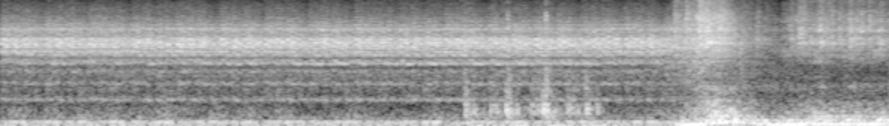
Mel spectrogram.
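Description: A Chevelle's engine cranking steadily on the starter, then catching and running about four and a half seconds in. It is a start after the car has sat for about two weeks.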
